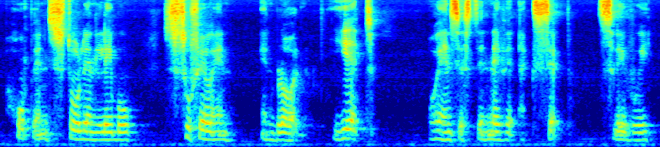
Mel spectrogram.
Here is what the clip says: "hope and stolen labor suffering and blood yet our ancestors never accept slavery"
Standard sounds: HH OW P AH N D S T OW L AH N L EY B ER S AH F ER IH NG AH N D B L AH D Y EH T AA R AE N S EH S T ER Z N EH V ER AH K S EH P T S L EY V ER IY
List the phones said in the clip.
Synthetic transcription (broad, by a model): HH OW P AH N S T OW L AH N L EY B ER S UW F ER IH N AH N B L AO D Y EH T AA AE N S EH S T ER N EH V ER AH K S EH P T S L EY V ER IY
